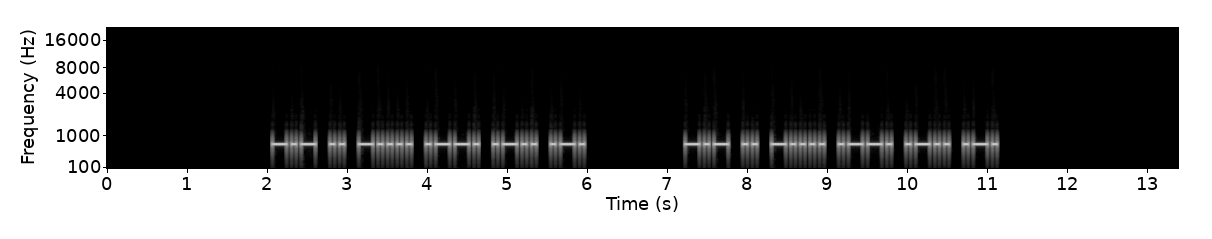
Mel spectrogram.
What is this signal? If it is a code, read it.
Morse code, heard as a keyed tone, about 19 wpm, 700 Hz. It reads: KI6PLR KI6PLR
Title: USA Call Signs - 6 Characters - Repeated 2x - 20wpm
